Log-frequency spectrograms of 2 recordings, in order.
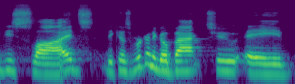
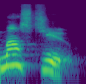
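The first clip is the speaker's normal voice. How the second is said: "must you" asked, with weight on "must"; said as question. Shown as a demonstration. Preacher showing listeners the question form, questioning "must you". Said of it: "if we say it as a question".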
